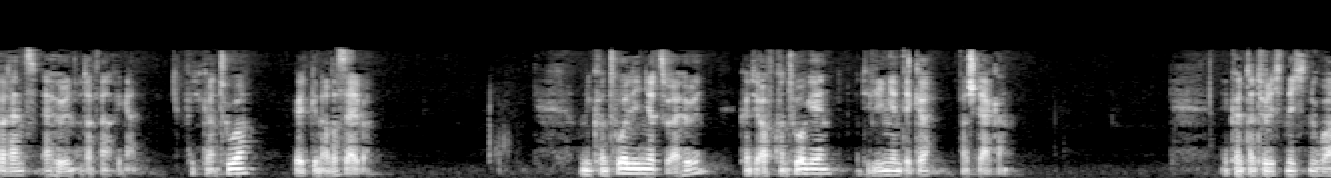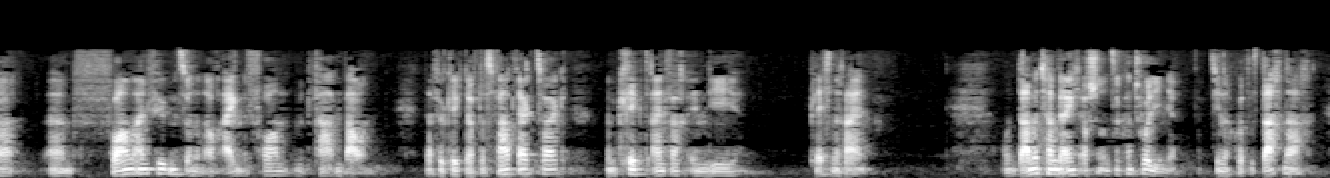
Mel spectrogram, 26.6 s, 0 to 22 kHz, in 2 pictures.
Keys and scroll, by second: 23.9 Escape, 24.3 Escape.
